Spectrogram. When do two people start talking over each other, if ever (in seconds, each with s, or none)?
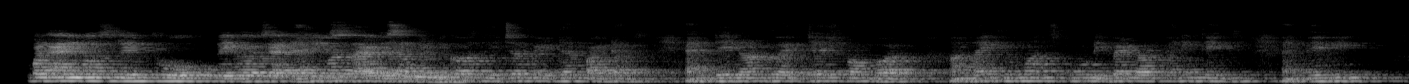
2.9 s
